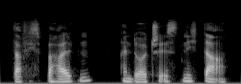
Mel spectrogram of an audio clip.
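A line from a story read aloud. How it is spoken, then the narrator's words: Calm terse boy. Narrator (German): Der Junge, der von wenig Worten war, … ruhig … sagte nur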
